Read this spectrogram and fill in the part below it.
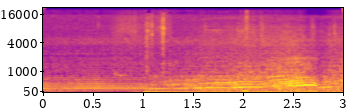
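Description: Porsche 911 Turbo S launching hard on a damp surface, engine note rising steadily in pitch as it accelerates, loud and close throughout.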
